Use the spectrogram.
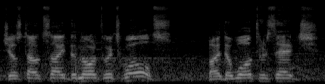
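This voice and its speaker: An actor playing a wry, practical Viking warrior in a video game, with a dry, matter-of-fact delivery. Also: male voice, on the high side, level tone, a little slow, bright, forceful tone, a little hiss or hum. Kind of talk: dramatic video game acting.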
